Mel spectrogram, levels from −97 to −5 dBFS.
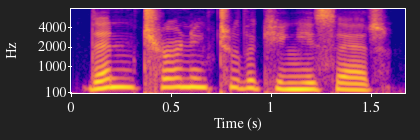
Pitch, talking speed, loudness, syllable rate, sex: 255 Hz, 250 wpm, -17 LUFS, 5.2 syllables/s, female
